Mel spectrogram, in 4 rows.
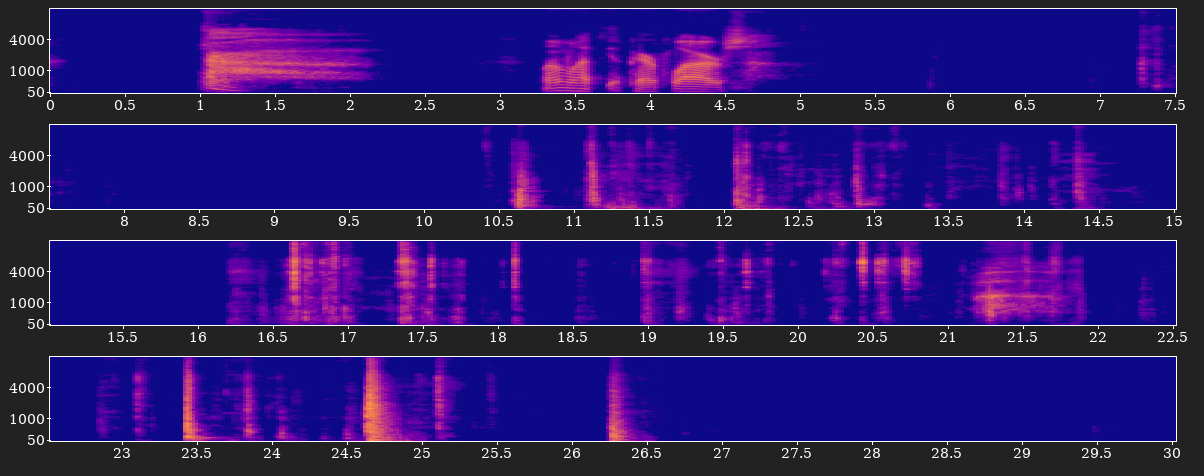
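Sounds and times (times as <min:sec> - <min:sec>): metal tools clinking and rattling: 0:16.6 - 0:17.8, 0:19.5 - 0:20.8.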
